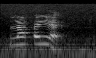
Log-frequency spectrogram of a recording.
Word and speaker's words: Lafayette: and most of the world we call him Lafayette all one word pretty easy to pronounce although people in the South call him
